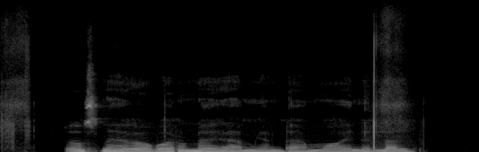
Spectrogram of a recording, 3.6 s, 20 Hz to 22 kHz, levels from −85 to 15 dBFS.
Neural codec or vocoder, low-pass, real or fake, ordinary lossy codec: none; none; real; none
